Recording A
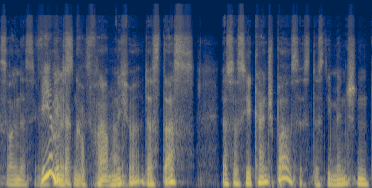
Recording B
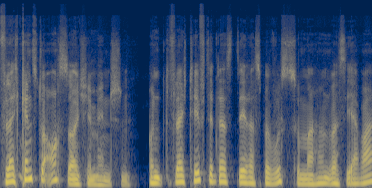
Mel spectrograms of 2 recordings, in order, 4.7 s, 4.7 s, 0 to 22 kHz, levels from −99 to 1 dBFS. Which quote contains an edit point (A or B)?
B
